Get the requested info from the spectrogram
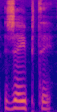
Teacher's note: I have to pronounce the T مربوطة and it becomes جيبتي, my pocket.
